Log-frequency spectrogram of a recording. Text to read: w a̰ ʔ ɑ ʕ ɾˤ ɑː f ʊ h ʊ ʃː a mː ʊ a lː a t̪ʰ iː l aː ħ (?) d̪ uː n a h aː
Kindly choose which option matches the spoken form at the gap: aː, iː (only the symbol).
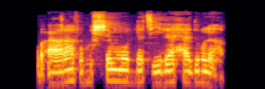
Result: aː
